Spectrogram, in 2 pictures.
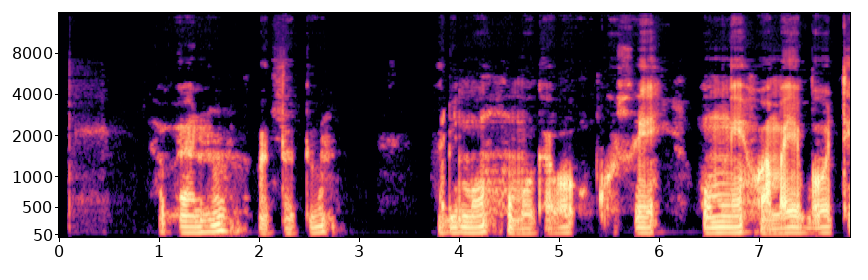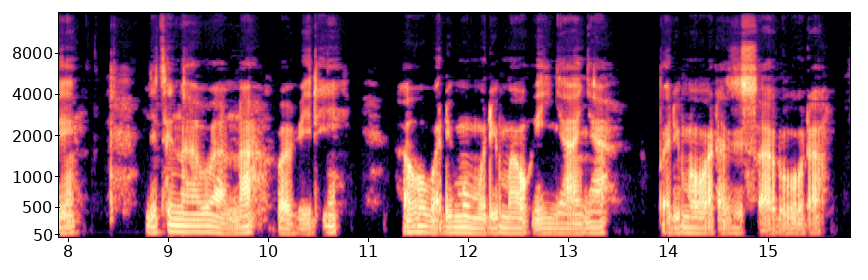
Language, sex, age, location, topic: Kinyarwanda, female, 18-24, Kigali, agriculture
